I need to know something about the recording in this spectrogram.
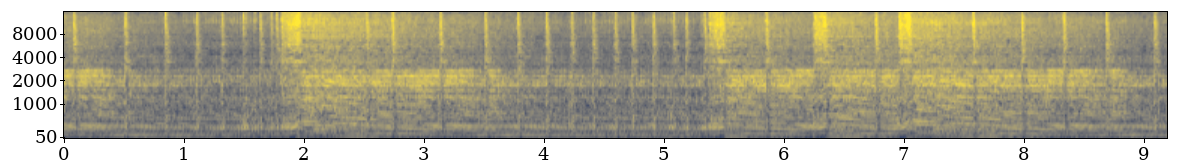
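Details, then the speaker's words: Yamaha Blaster 200cc two-stroke ATV with FMF pipe, pilot screw turned richer: buzzy blips falling back slowly, hanging above idle with crackles and light pinging; owner unsure whether lean pop, hanging idle with popping. "Not quite sure if that's a lean pop when it comes down and it wants to hang there and does that ding ding ding ding. I'm not sure if that's lean or not, but it's idling up a little bit better."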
